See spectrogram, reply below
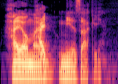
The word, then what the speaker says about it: Hayao Miyazaki: Okay, so this thing on our 2020 challenge is, if I say the name wrong, correct me, Hideo Miyazaki's? – Hayao Miyazaki. – Hayao Miyazaki's. – I mean, I'm still pronouncing it wrong, but H-A-Y-A-O.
